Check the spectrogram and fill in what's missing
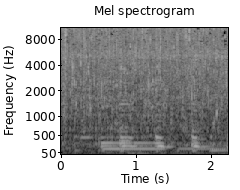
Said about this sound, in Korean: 자, 오늘 백담사, 백담사. 아, 시냇물 소리.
